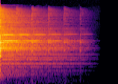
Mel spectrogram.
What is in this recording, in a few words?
Crit Sweetener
